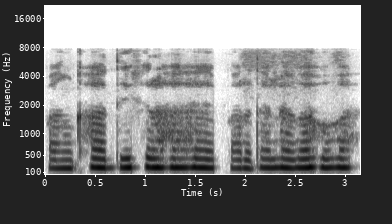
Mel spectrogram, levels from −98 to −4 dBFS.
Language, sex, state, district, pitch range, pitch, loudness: Hindi, female, Jharkhand, Garhwa, 200-210 Hz, 210 Hz, -15 LUFS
